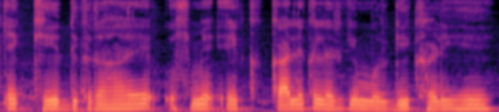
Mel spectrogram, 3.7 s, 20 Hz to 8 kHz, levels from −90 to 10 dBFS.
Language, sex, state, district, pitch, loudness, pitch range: Hindi, male, Madhya Pradesh, Bhopal, 120 Hz, -17 LUFS, 115-120 Hz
